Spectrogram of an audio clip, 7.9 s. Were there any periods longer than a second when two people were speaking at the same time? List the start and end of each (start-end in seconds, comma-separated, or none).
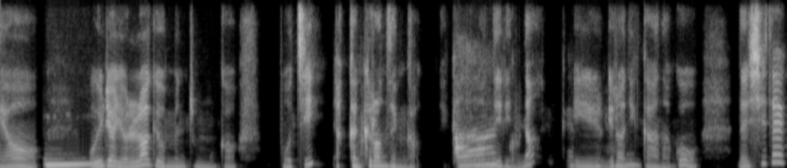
4.5-6.4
